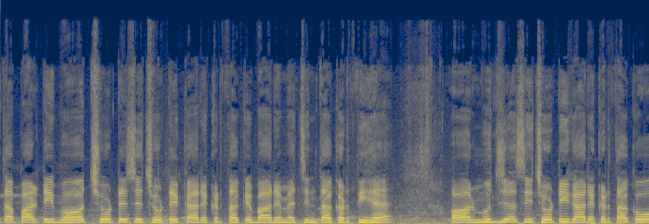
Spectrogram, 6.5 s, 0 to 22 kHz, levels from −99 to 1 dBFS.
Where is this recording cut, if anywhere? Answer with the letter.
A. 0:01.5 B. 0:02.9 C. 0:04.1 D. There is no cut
D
